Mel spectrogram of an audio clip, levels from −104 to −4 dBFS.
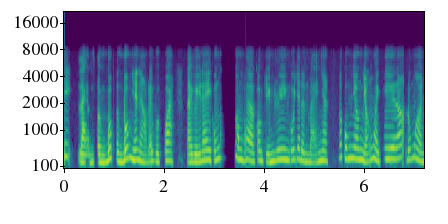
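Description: At 3.11 s the speech stalls in a call audio freeze lasting until 3.43 s. The last sound carries on as a fading buzz or hiss, then about 200 ms of silence. Packets were likely held up and the jitter buffer ran dry. Nothing is lost; speech resumes where it stopped.

At 3.61 s comes a skip ahead. Roughly a tenth of a second of speech is dropped. The join is almost direct, bridged by only about 19 ms. Later audio was already waiting, so playback jumped forward.

From 3.93 to 4.63 s a jitter buffer slow-down stretches the speech. Single pitch periods are repeated to rebuild the reserve, adding 98 ms. Playback runs at 87% speed. Pitch stays the same, but sounds drag.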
